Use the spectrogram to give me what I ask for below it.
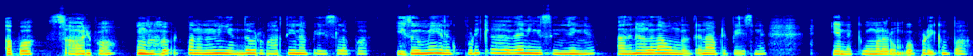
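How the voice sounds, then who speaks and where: A man voicing a young cartoon son who is quick-tempered but devoted to his father. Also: high-pitched, little pitch movement, gravelly, mellow, lo-fi sound. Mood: pleading. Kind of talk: cartoon voice acting.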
